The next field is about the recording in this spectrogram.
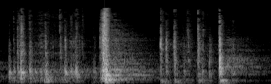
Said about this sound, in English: I shall play the tape for you.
